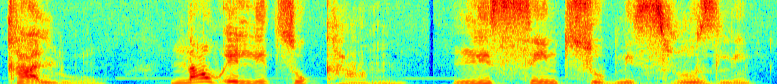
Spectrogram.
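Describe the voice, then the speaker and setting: A woman storyteller with a low voice and lively, swinging intonation. She narrates a dramatic scripted tale, recorded close and dry. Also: measured pace, breathy edge, no room sound, faint music behind.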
